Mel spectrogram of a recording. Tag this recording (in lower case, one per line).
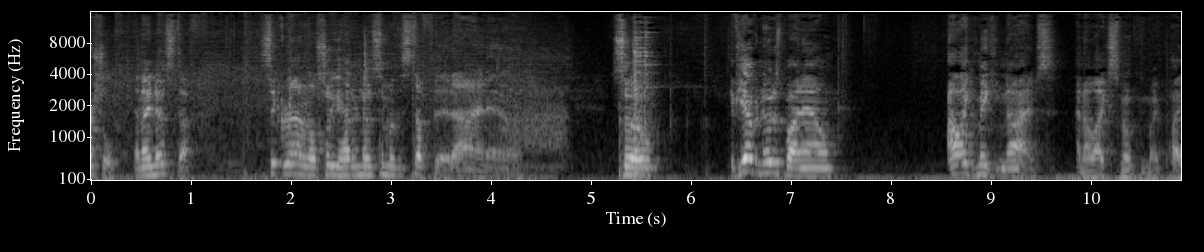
music
speech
